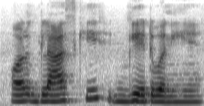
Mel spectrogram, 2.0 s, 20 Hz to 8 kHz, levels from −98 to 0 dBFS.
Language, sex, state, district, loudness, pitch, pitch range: Hindi, female, Bihar, Patna, -17 LUFS, 175 Hz, 165-185 Hz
